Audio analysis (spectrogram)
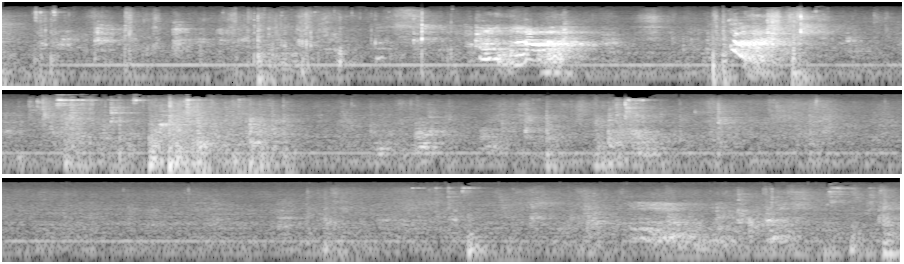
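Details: Vizsla named Alma giving two short, loud voiced bursts about four and five and a half seconds in, with fainter scattered sounds afterward over a steady low electrical hum and some background noise.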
